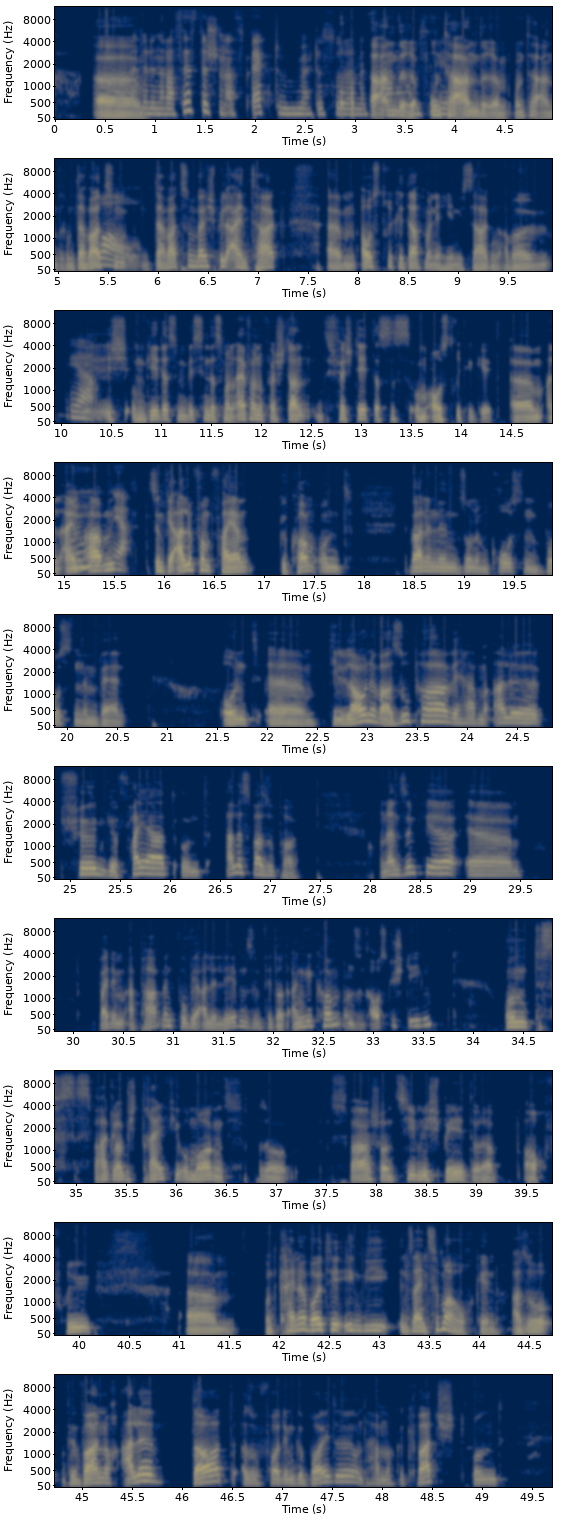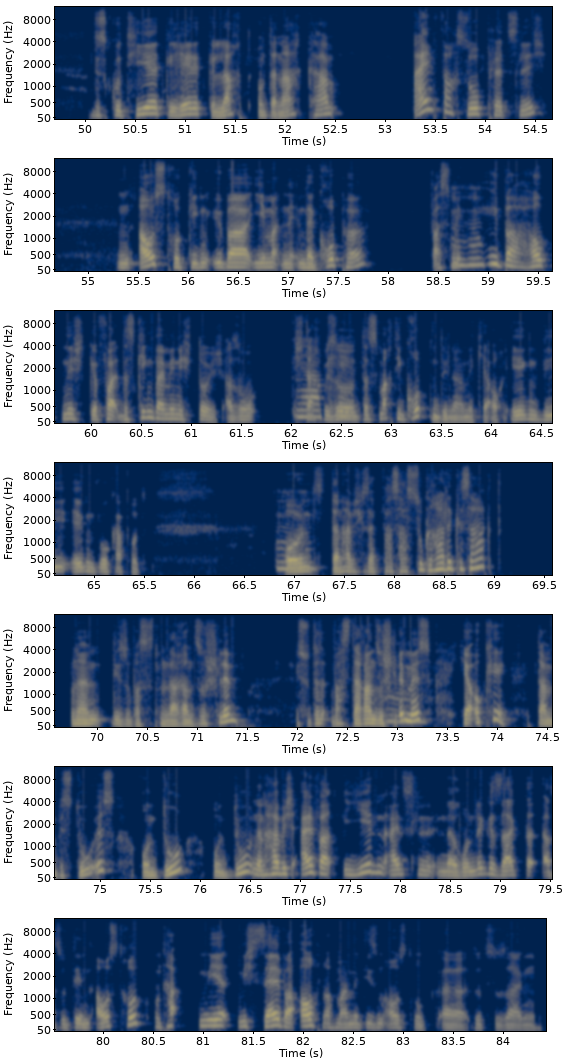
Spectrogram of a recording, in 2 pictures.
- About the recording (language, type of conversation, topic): German, advice, Warum fühle ich mich bei Feiern oft ausgeschlossen und unwohl?
- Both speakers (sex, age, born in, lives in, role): female, 40-44, Germany, Germany, advisor; male, 25-29, Germany, Germany, user
- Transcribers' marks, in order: distorted speech; background speech; tapping; other background noise; static; stressed: "einfach"; stressed: "überhaupt"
